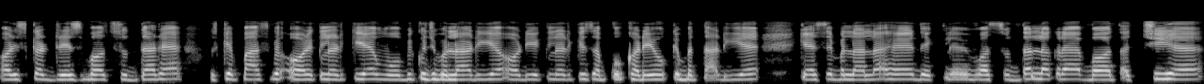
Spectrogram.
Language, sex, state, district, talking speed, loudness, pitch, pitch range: Hindi, female, Bihar, Purnia, 215 wpm, -15 LUFS, 230 Hz, 225-240 Hz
